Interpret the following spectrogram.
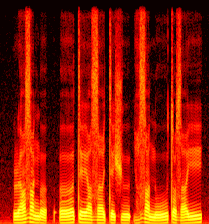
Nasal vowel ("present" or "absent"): absent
